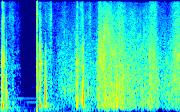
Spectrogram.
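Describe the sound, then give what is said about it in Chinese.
A few quick, light footsteps hurry forward, with a short pause near the start before more steps follow over soft background noise. “张晋忠唉声叹气，冷不丁看见两道人影由远及近，当即一喜，连忙快走两步迎了上去。”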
